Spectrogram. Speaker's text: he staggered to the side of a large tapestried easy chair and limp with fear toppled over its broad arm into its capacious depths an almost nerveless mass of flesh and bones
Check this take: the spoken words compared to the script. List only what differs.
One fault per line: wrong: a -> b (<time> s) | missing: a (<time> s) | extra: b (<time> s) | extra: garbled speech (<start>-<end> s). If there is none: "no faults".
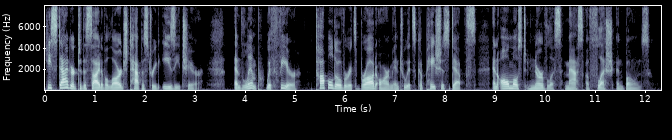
no faults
